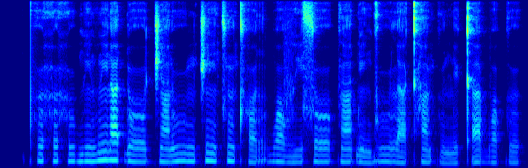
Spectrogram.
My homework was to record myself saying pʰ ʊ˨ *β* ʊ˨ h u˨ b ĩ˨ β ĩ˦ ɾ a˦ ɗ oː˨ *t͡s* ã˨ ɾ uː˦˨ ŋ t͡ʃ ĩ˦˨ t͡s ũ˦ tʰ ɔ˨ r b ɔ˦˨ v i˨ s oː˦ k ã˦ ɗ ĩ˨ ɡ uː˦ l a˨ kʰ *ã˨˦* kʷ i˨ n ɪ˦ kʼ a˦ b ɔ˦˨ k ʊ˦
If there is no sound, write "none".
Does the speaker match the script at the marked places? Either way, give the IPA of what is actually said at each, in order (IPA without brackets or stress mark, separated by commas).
h, t͡ʃ, ã˦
